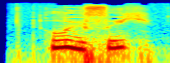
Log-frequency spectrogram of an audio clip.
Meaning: 1. bald, bald-headed 2. of tyres: whose surface is worn away
- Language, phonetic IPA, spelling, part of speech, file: Russian, [ˈɫɨsɨj], лысый, adjective, Ru-лысый.ogg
